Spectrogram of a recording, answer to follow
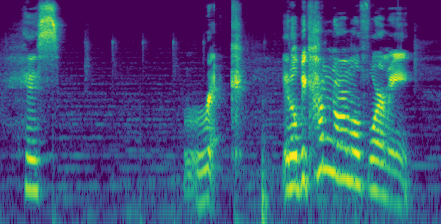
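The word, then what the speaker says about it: Hissrich: still working on it her last name is spelled hiss and then rich but she says the H with a K and for some reason my brain just wants to keep saying hey rich his Rick it'll become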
